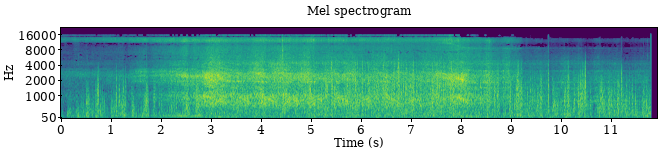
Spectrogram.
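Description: High-speed train (HST, Mark 3 coaches) passing close by at speed on the main line. The rumble and rush of air, with rapid wheel clicks over the rail joints, builds about two seconds in, stays loud for about six seconds, then eases and cuts off abruptly near the end.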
